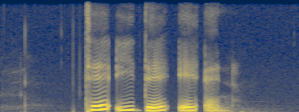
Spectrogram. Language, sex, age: Norwegian, female, 32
